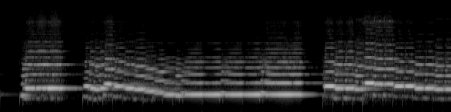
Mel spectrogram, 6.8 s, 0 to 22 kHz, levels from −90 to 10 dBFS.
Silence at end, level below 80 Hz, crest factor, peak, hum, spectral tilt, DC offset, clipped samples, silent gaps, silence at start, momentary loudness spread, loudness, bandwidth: 0 s; under -90 dBFS; 12 dB; -18 dBFS; none; 1 dB/octave; under 0.1%; under 0.1%; none; 0.3 s; 8 LU; -30 LUFS; 12 kHz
